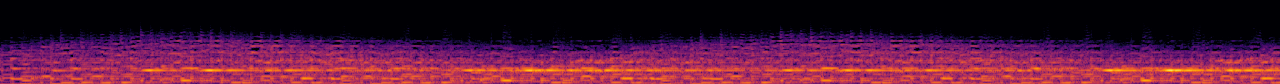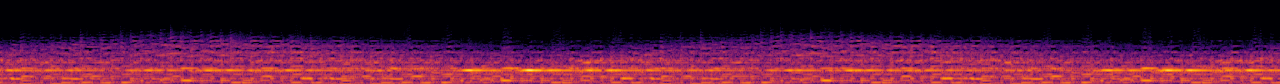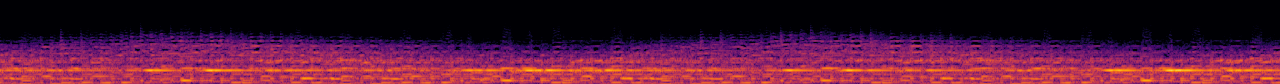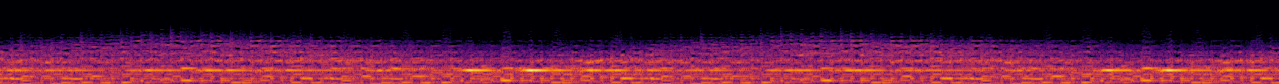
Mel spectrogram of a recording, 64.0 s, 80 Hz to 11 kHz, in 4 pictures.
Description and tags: ARPS A - I took a self created Juno (I own an Alpha-Juno 2) sound, made a little arpeggio-like sound for it, and mangled the sound through some severe effects (Camel Space, Camel Phat, Metallurgy, some effects from Quantum FX) resulting in 8 different flavours (1 till 8), all with quite some feedback in them. 8 bar loop at 4/4 120 BPM. Enjoy!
